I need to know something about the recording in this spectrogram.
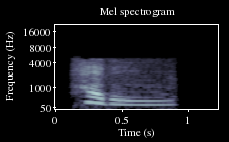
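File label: "heading", English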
